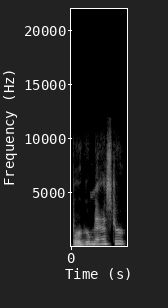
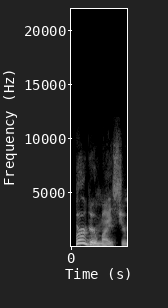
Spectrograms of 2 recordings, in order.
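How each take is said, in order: First: The last part sounds like 'master'. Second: The last part sounds like 'meister'. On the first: The speaker calls it wrong. "call it Burgermaster over and over again" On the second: The speaker calls it right. "it's Burgermeister, man"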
